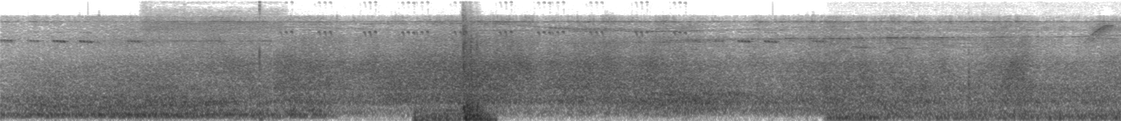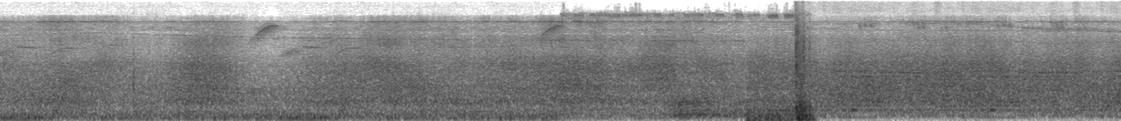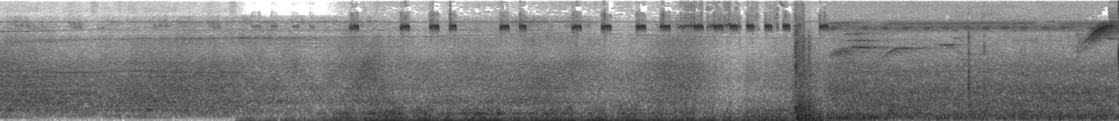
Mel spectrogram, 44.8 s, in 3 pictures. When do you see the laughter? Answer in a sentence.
You can't hear the laughter here.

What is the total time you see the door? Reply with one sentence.
You can hear the door for 3 seconds altogether.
